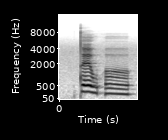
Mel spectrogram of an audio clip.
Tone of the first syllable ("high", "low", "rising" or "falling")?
falling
